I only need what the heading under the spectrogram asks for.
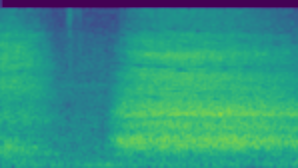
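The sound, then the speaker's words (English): A deep breath taken during a short guided pause: a long, steady, airy rush of breathing that swells after a brief quiet start and stays loud to the end, with no talking. “Close your eyes. Just take a deep breath.”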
